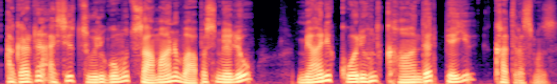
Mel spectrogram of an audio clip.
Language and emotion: Kashmiri, fearful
